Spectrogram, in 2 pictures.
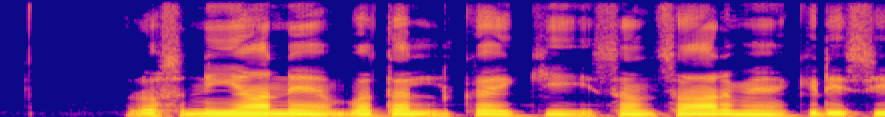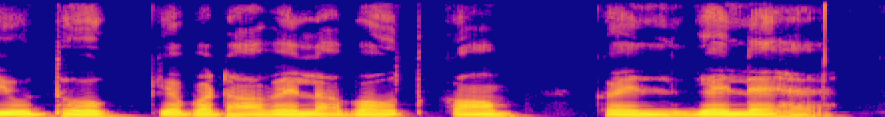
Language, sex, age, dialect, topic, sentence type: Magahi, male, 18-24, Western, agriculture, statement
